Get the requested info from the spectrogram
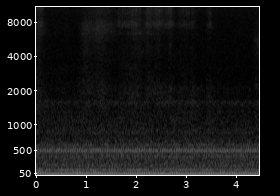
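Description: Steady low rumble and hum inside a car cabin, with one faint steady tone running through it.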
